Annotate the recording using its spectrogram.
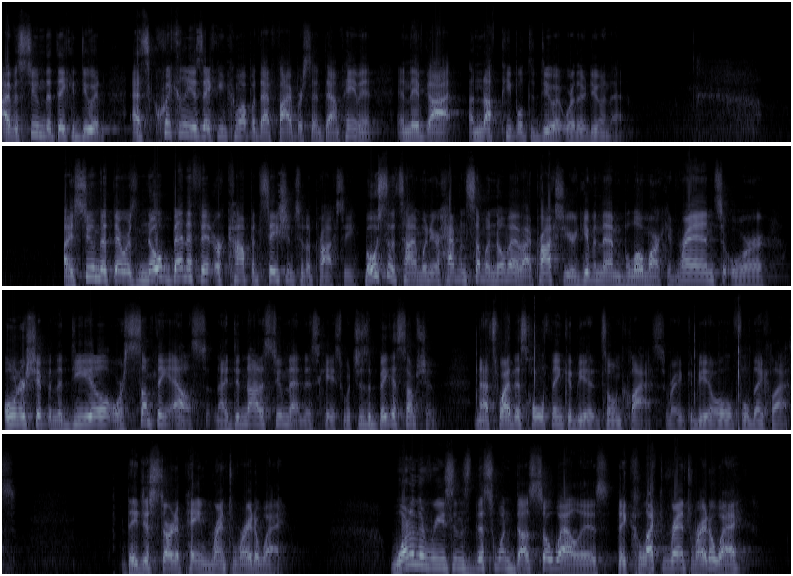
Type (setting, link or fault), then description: setting, live audience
